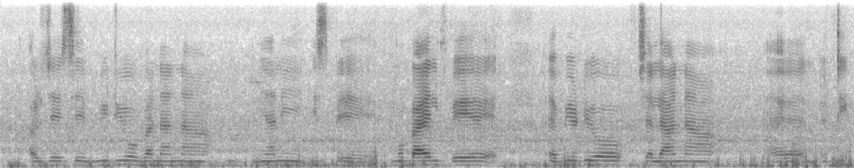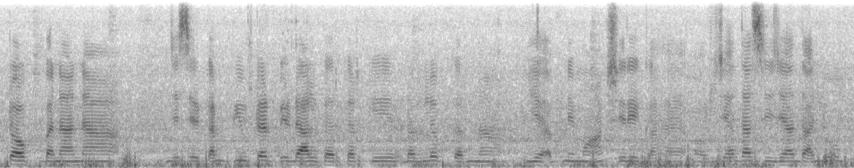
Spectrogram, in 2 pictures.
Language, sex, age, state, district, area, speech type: Urdu, female, 60+, Bihar, Supaul, rural, spontaneous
